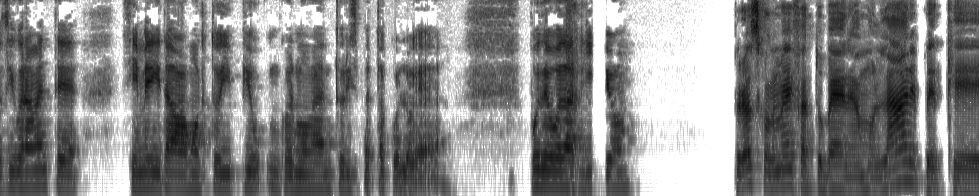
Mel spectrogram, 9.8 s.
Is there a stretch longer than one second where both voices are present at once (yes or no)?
no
